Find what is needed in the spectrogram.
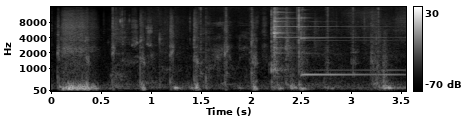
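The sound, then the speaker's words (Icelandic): A quiz bell rings once with a bright metallic ding that rings on and slowly fades, after a stretch of soft, scattered noises. “Og þarna kom Bjalla.”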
